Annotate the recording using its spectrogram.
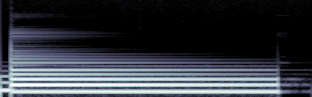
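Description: A keyboard-type tone plays the interval of an ear-training question, falling from one note to a lower one. The first note stops at the start, a lower note begins about a tenth of a second in, and it is held with a slow fade before cutting off abruptly. The drop is a second or a third.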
